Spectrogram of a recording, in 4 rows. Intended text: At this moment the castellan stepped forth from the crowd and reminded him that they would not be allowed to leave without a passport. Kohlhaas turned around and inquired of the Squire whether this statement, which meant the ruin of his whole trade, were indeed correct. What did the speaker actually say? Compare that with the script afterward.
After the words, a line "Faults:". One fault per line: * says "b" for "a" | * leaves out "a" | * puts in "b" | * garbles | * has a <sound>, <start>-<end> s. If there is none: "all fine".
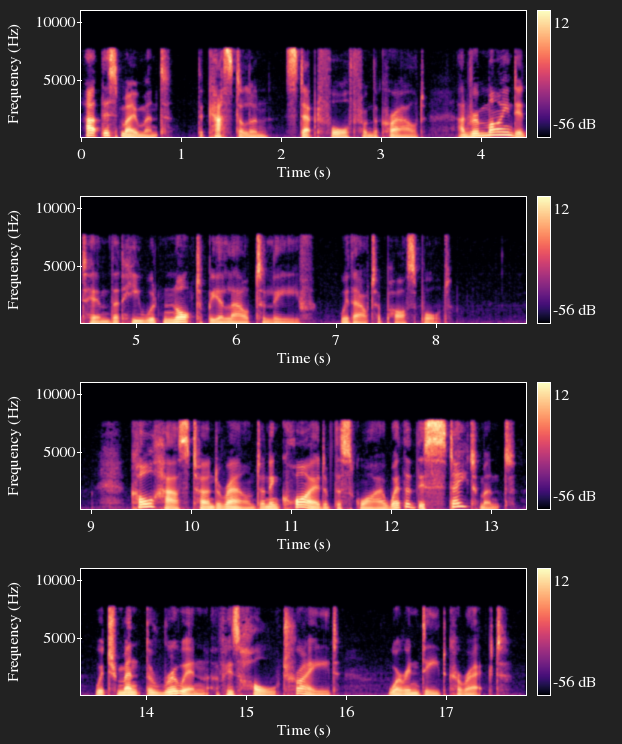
At this moment the castellan stepped forth from the crowd and reminded him that he would not be allowed to leave without a passport. Kohlhaas turned around and inquired of the Squire whether this statement, which meant the ruin of his whole trade, were indeed correct.
Faults:
* says "he" for "they"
